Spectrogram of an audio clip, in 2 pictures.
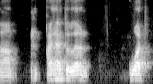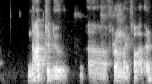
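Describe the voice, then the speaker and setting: Speaking very slowly with an Indian accent, a man at a medium pitch uses lively intonation and long, frequent pauses. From Kerala, India. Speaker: physician. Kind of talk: interview answer.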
